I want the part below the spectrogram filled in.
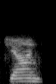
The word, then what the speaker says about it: Jon: For the listeners out there, the if you want to reach me through social media, I go by I'm listed under as John Decker Golf Instruction, and my first name is spelled J-O-N, so John Decker Golf Instruction.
